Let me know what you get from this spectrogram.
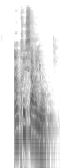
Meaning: impresario
- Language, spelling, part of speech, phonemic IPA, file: French, imprésario, noun, /ɛ̃.pʁe.za.ʁjo/, LL-Q150 (fra)-imprésario.wav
